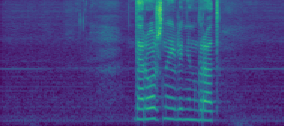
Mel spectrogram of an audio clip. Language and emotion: Russian, neutral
